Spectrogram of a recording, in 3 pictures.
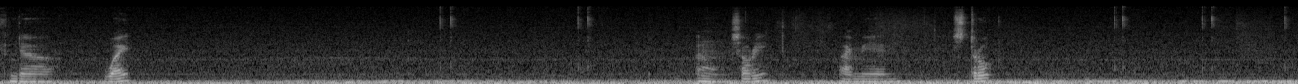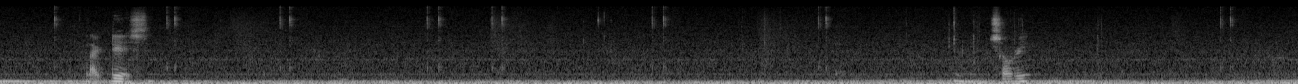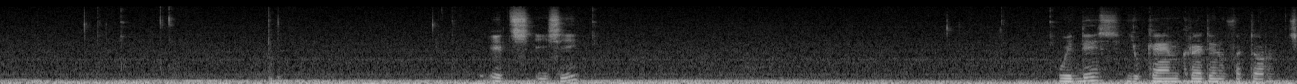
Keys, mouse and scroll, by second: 4.4 click, 5.7 click, 7.8 ctrl+z, 11.1 click, 12.0 click, 12.8-13.7 drag, 14.6 click, 15.7 click, 17.2 click, 17.9 click, 19.5 click, 21.1 shift+click, 23.6 ctrl+z, 25.1 click, 26.5 ctrl+scroll down 2, 26.9 ctrl+click, 27.3 ctrl+scroll up 1, 27.5 ctrl+click, 28.6 Delete, 29.9 ctrl+scroll down 2, 30.4-32.0 ctrl+drag, 35.9 click.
